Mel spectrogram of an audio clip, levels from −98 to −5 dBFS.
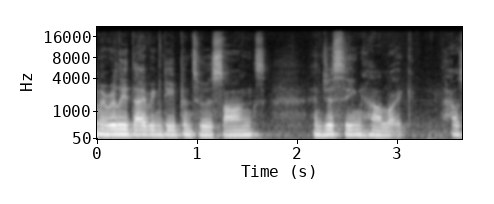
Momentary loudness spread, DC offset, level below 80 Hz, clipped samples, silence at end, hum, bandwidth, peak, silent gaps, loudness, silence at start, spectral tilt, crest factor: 17 LU; under 0.1%; -60 dBFS; under 0.1%; 0 s; none; 16.5 kHz; 0 dBFS; none; -17 LUFS; 0 s; -7.5 dB/octave; 16 dB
